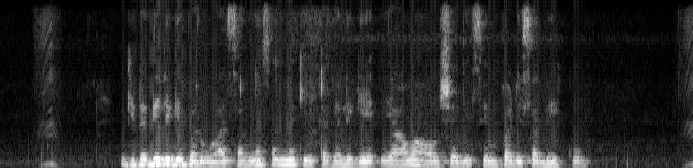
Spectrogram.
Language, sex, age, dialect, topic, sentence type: Kannada, female, 25-30, Coastal/Dakshin, agriculture, question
